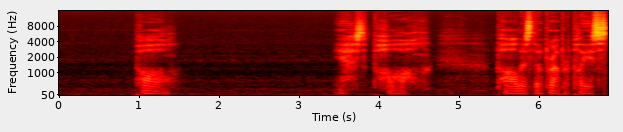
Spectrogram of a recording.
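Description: A young man speaks quietly and close by, in short bursts.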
